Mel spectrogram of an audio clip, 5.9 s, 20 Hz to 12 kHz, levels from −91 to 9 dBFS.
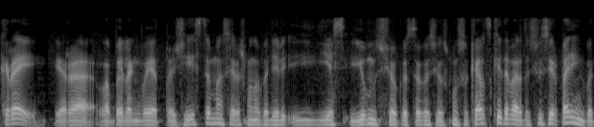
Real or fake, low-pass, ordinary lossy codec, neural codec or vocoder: real; 7.2 kHz; MP3, 48 kbps; none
